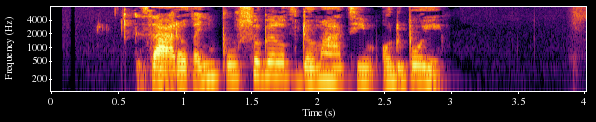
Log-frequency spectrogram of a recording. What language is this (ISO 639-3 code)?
ces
